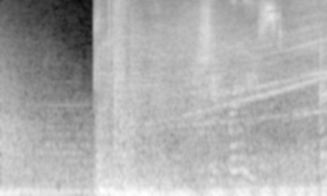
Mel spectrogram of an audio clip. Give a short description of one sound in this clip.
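A loud whoosh of thrust comes in near the end.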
